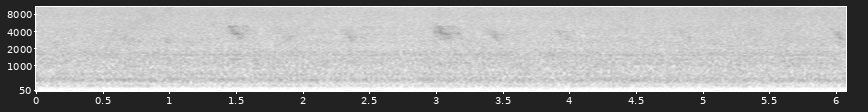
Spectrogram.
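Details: Many honey bees cleaning off unripe nectar during honey harvest, making a continuous mass droning hum. Short brighter buzzes of individual bees in flight cut across it every second or so.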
